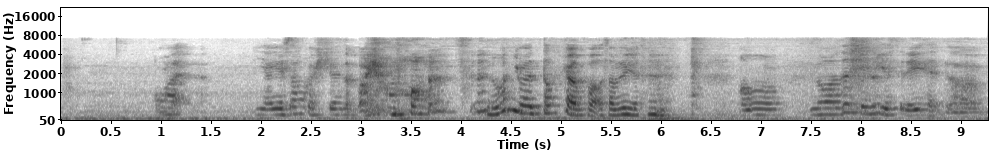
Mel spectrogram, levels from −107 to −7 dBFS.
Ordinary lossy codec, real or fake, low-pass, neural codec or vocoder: AAC, 48 kbps; fake; 7.2 kHz; codec, 16 kHz in and 24 kHz out, 2.2 kbps, FireRedTTS-2 codec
